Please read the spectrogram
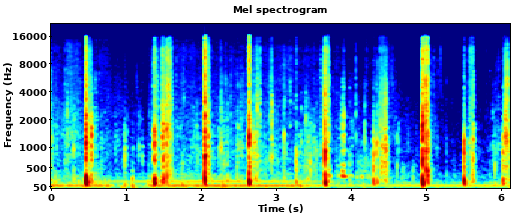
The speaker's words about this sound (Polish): Jak spojrzymy, to ona nie uderza tak płaskim kopytem głupio, tylko stara się celować kantem, żeby rozbić ten lód. One są mądre.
